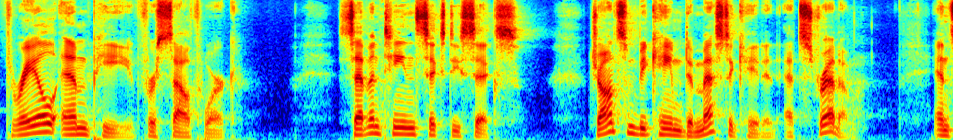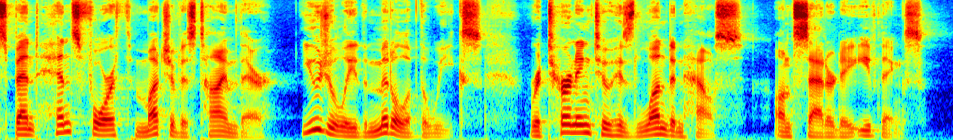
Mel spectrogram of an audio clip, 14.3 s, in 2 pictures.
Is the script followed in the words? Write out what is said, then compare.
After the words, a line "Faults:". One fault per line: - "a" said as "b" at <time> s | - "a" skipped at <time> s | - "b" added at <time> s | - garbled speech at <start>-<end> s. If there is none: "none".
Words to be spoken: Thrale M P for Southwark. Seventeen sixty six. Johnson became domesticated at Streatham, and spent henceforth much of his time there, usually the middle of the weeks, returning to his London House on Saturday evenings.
Thrale M P for Southwark. Seventeen sixty six. Johnson became domesticated at Streatham, and spent henceforth much of his time there, usually the middle of the weeks, returning to his London House on Saturday evenings.
Faults:
none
